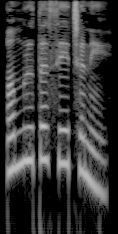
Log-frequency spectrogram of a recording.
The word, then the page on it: ಅಮೃತಸೇಚನೆ: kannada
